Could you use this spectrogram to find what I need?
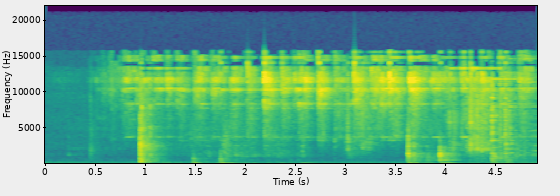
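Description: A knife scrapes and taps on a wooden cutting board.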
